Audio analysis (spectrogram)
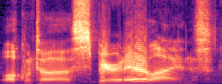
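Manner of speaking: mock pilot's cabin announcement; airline captain. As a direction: pretend captain welcoming passengers aboard.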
